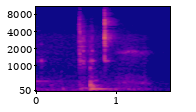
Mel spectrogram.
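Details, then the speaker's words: Acorn Electron at power-on, not starting up, 5V rail pulled down slightly: a few sharp small clicks from the blue cassette tape motor relay pulling in. "Interestingly, I did notice when we put the power in, we can hear the tape relay clicking in. That little click noise, that's the tape relay"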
